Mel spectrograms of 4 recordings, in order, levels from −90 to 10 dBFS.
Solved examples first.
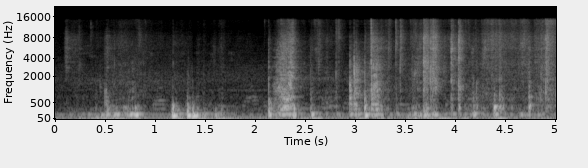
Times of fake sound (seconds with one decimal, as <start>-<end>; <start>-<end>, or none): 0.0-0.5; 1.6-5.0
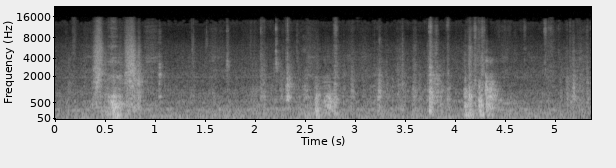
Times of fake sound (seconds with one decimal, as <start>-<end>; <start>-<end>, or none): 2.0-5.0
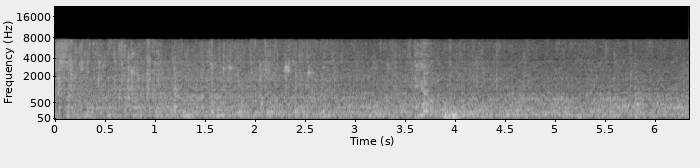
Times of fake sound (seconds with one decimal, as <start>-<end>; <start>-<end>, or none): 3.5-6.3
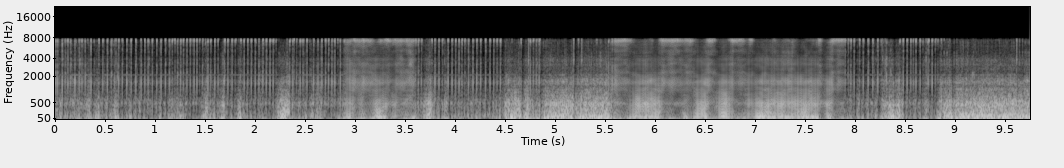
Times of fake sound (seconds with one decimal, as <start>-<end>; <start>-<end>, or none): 2.9-3.6; 5.6-7.9

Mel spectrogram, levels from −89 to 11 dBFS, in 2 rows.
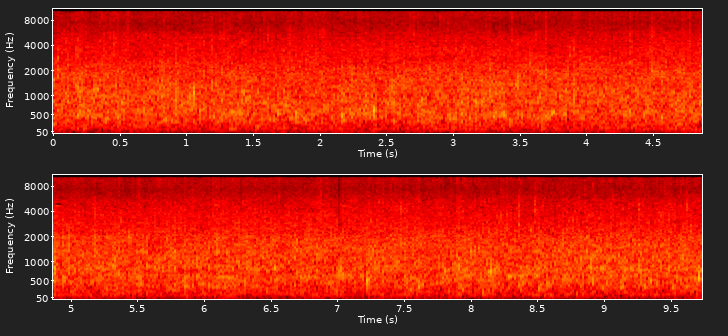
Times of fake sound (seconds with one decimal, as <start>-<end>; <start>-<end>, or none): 0.6-1.2; 1.8-2.7; 3.1-7.8

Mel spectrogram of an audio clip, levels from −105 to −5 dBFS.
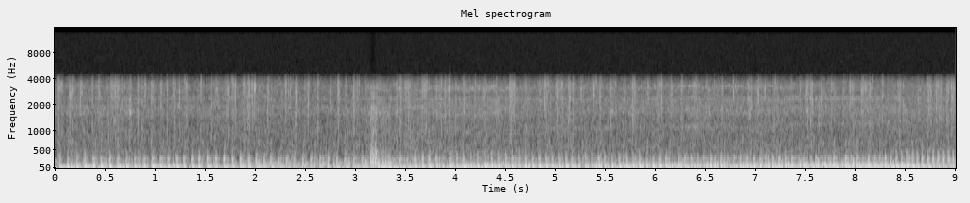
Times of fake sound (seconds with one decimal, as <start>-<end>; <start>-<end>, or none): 0.0-1.4; 3.3-6.6; 7.7-8.6

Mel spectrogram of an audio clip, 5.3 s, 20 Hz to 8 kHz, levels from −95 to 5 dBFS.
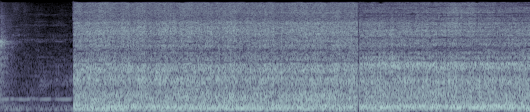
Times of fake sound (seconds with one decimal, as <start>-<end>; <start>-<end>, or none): none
